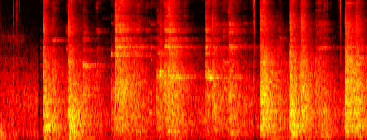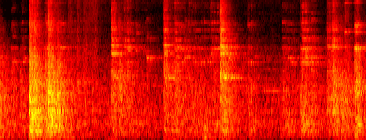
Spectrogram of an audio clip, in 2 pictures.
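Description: Glass bottles and jars clinking and clattering as they are thrown by hand into the sorting compartments of an electric glass-recycling truck, where they are sorted by colour. There are sharp, ringing crashes one or two a second, starting about a second in.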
